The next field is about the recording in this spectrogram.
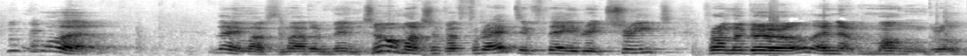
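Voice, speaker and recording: A man's voice: high voice, gravelly, full character voice. A man playing a wry, fond, commanding king in a musical stage reading, with a stately, formal manner. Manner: stately, measured, formal wording. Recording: echoey stage hall, far microphone.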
